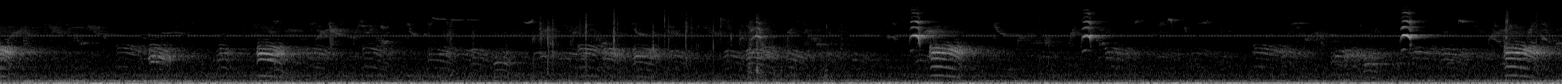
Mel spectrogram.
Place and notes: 사려니숲 Saryeoni Forest (#2)
사려니숲 Saryeoni Forest is located on the middle slopes of Halla Mountain. Jeju Island is a volcanic artifact, and lava fields are to be easily found. This coverage of special lava geology, as well as the fact that it is an island, gives Jeju a special ecological character. In the mid-ground of this recording are heard the mountain crows...their caws echo among the forest (...there were many trees of a good age and size here as is hard to find in other parts of Korea)...in the foreground the activity of many smaller forest birds...wingbeats...background; the curse of Jeju Island is the inescapable noise of the tourism industry...aircraft, tour buses, etc...
Jeju-si, Jeju-do, South Korea, October 2018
